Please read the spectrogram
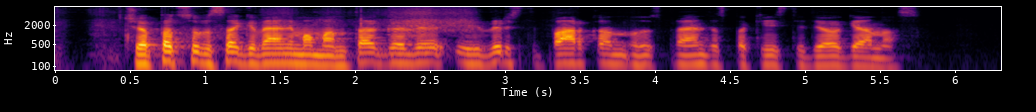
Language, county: Lithuanian, Šiauliai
